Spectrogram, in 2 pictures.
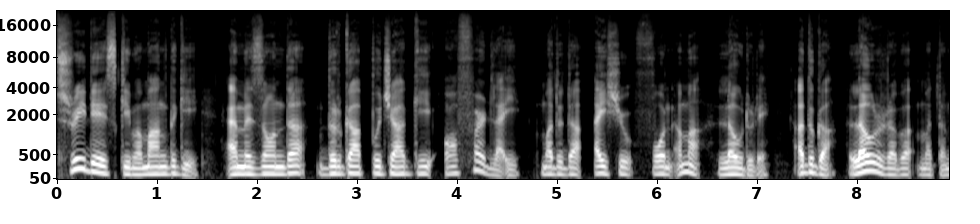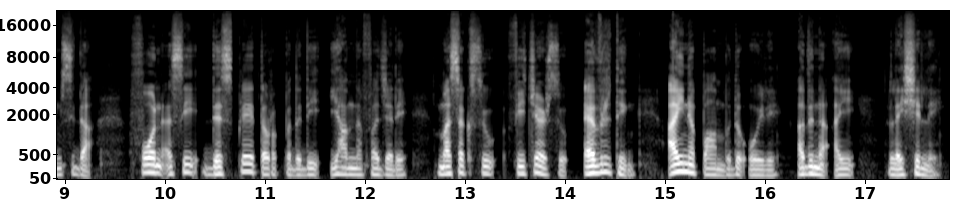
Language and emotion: Manipuri, neutral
